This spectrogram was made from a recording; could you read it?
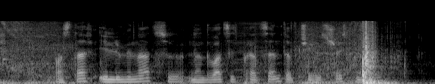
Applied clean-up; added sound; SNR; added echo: none; Sliding door; -3 dB; none.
